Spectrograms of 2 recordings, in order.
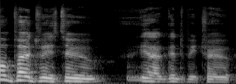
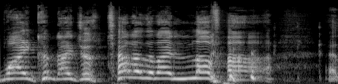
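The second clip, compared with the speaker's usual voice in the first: put-on very high, theatrical, old-time stage lover voice; 12 semitones higher than usual. Acting out a flustered lover in a 1930s Noel Coward play. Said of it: "goes downstairs and goes".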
